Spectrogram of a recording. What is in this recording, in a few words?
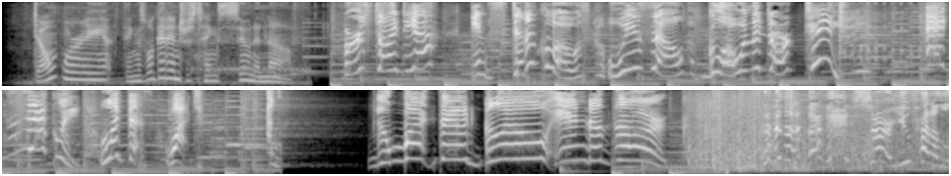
animation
